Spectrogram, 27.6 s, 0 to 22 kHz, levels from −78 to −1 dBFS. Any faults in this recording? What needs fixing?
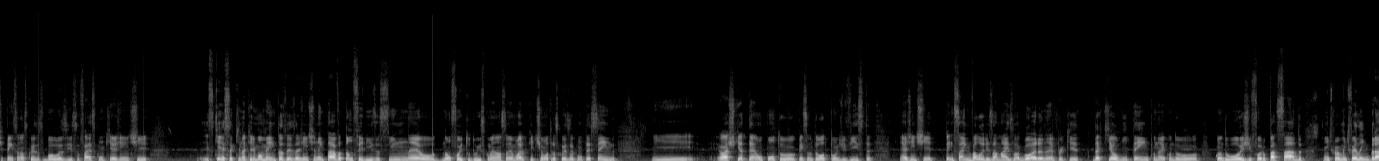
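Three sharp single clicks at 0.77, 2.87 and 8.65 s in the speech, likely dropped samples: well under a millisecond goes missing, so the waveform jumps abruptly. Give the recording chain more buffer headroom so it never skips samples under load.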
